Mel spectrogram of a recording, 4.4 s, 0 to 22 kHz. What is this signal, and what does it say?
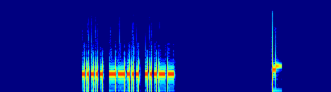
Morse code, heard as a keyed tone, about 40 wpm, 700 Hz. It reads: 573
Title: Numbers - 3-Digit 40wpm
